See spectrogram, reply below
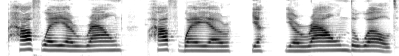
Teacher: Halfway 和后面的 around 有一个元音加 y.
